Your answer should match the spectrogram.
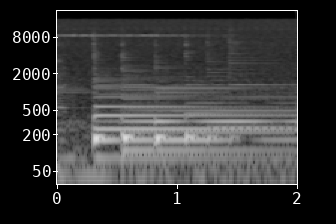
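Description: Classical guitar playing an A minor chord: a strum about a third of a second in, then a couple more picked strokes while the chord rings.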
